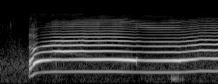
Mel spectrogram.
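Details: Male Maine Coon cat by his favourite garden bush, unwilling to leave, gives a loud meow that sweeps up sharply and then holds a long, flat, harmonic-rich tone for nearly two seconds.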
